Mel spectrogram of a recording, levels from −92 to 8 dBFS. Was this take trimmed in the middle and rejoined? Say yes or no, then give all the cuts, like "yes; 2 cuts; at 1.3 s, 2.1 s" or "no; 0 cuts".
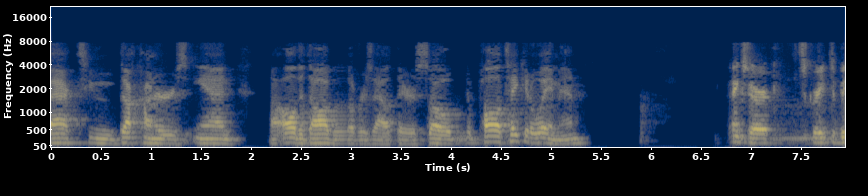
no; 0 cuts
